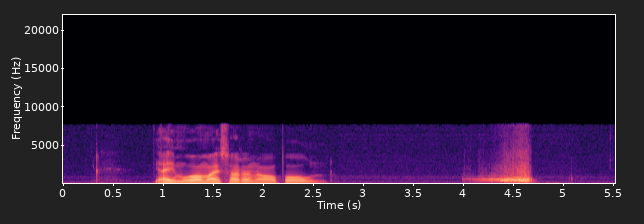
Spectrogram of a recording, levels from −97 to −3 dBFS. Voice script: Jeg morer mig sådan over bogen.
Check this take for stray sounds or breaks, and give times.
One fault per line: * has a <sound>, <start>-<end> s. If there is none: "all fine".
* has a squeak, 4.0-5.1 s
